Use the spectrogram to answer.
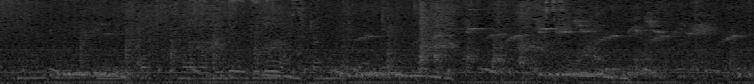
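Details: Domestic pigeons of the exhibition Homer and Shiraji breeds booming, with deep wavering coos following one another almost without pause, set against a steady low drone and faint higher chirps.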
